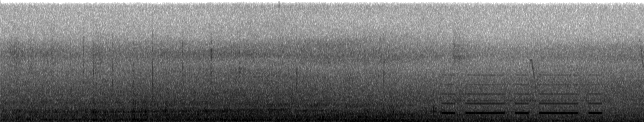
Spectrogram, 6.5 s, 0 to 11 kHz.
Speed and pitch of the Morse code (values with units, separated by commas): 10 wpm, 850 Hz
